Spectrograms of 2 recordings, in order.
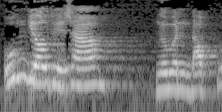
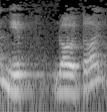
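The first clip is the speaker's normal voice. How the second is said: normal talking voice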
